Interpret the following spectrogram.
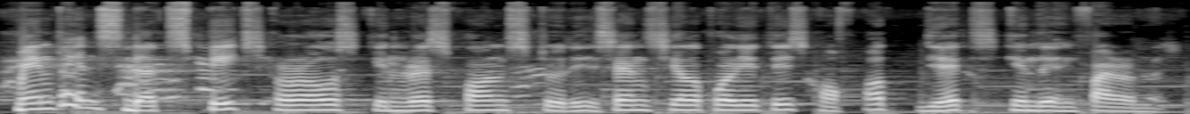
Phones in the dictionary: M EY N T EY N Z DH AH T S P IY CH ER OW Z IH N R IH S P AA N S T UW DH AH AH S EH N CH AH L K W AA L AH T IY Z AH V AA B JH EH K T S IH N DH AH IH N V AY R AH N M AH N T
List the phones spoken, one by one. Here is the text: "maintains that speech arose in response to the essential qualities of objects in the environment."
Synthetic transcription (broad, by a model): M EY N T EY N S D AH T S P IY S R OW S IH N R IH S P AA N S T UW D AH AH S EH N S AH L K W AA L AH T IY S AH F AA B JH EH K T S IH N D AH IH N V AY R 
